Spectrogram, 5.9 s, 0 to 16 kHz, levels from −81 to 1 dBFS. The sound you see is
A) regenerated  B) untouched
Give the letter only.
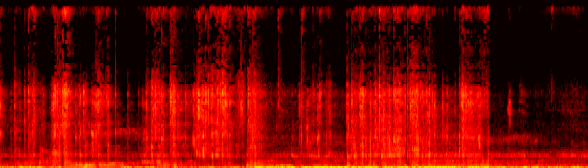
A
